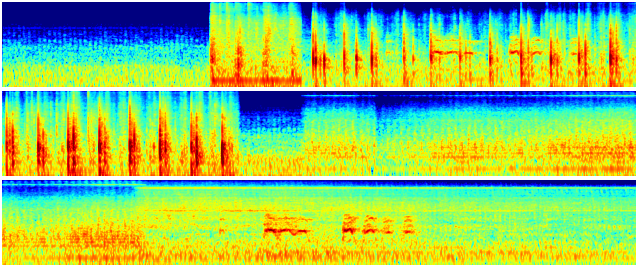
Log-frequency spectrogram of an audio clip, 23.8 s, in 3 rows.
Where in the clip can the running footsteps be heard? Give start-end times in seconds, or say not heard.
2.6-10.8.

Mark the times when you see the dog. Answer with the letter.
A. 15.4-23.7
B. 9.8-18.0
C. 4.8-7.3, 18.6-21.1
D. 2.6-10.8
C.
